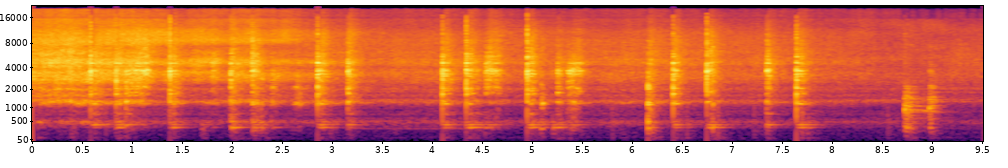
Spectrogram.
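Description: Sliced shallots and mutton sautéed in hot oil in a pan, a soft continuous sizzle broken by repeated sharp spatula scrapes and knocks against the metal, close and steady with no talking.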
